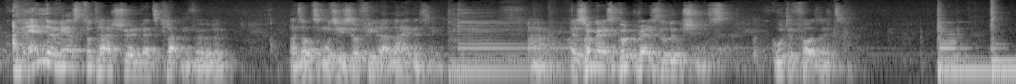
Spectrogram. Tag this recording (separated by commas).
Music, Speech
